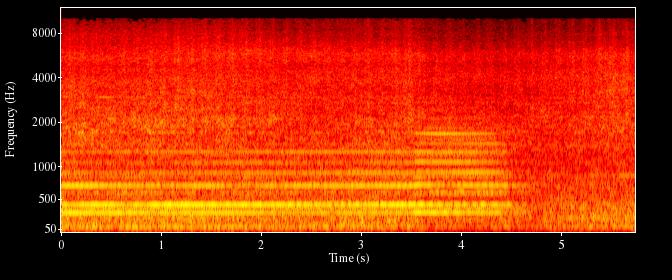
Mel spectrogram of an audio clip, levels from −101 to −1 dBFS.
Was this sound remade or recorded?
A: recorded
